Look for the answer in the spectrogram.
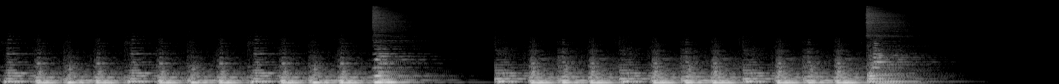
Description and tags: Enjoy the use of our sound effects in your own projects! Be creative and make a great project!
animation, background, background-sound, blasts, boom, cartoon, cinematic, comedian, comic, comical, droll, fairy, film, fun, funny, guns, hollywood, joke, joking, movie, odd, orchestral, peculiar, Rockets, shot, toon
